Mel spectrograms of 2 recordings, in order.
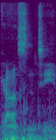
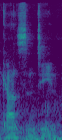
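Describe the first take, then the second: First: The last syllable is not stressed. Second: The stress falls on the last syllable. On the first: "I always said Constantine" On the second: "always stresses the teen"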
